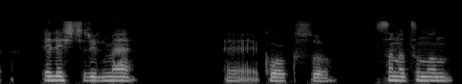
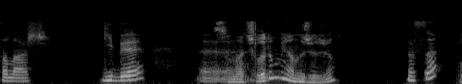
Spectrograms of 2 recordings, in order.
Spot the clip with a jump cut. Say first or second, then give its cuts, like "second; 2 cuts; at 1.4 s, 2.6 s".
second; 1 cut; at 1.9 s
